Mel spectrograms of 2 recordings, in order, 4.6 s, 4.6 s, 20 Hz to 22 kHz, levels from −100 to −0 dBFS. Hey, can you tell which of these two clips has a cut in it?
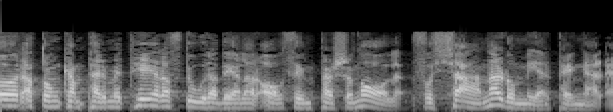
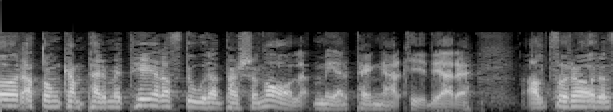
second; 3 cuts; at 1.6 s, 2.4 s, 3.0 s

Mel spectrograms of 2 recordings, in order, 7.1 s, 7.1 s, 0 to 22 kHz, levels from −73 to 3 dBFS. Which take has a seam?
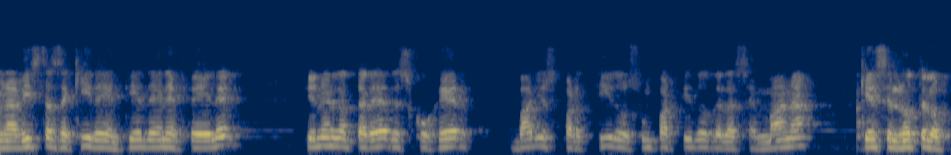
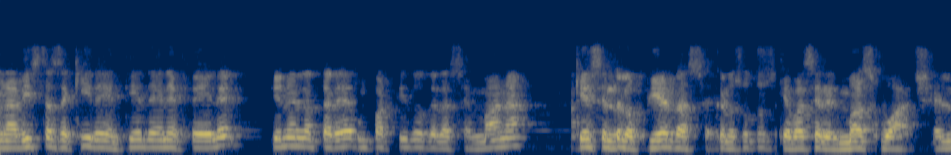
second; 5 cuts; at 1.9 s, 2.6 s, 4.6 s, 5.4 s, 5.8 s

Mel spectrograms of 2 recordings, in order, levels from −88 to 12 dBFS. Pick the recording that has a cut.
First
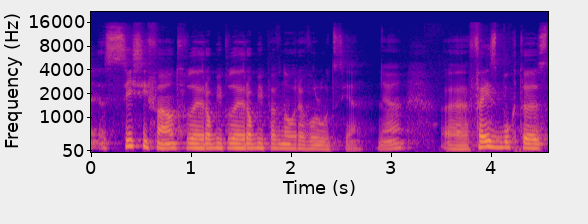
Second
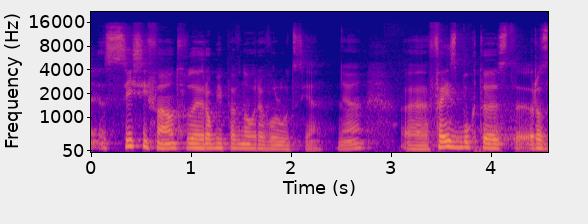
first; 1 cut; at 1.3 s

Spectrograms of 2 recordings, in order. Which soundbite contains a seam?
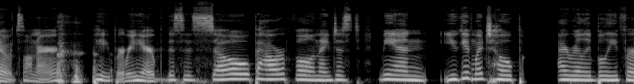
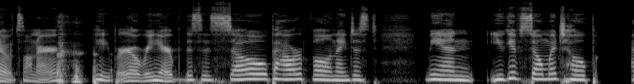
first; 3 cuts; at 1.2 s, 3.7 s, 4.7 s

